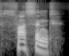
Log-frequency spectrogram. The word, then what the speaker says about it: fastened: okay and that was is fastened not fastened fastened yeah so the t is silent here yes okay lovely nice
